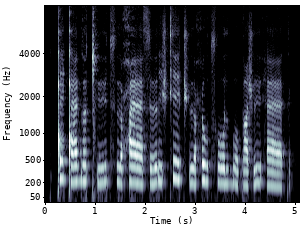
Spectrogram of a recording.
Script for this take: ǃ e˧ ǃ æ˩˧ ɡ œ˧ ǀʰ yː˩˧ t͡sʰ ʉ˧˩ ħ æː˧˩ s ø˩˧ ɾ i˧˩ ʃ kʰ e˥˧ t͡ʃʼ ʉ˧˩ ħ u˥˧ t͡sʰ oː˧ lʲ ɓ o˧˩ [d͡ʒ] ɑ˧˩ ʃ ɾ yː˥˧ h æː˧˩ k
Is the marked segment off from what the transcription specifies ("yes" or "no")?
yes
